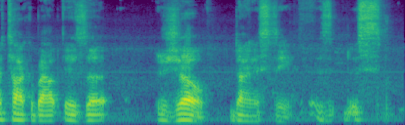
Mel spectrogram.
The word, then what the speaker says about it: Zhou: I really want to talk about is a Zhou dynasty is pronounced Zhou even though it's uh we might pronounce it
